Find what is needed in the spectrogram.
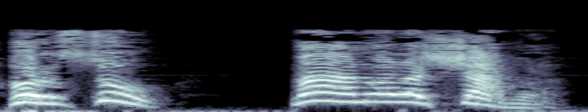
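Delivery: carried away by the fight, yell it; intoxicated battle cry. A narrator's reading. The king orders sabres drawn, loud and exalted. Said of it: "gridò il re, inebriato".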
